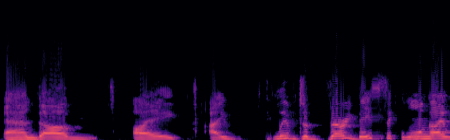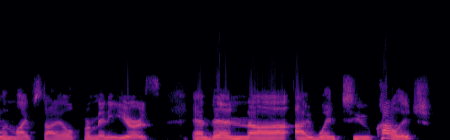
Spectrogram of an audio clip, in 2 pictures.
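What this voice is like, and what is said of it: Long Island New York accent. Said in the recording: “I am a transplanted New Yorker ... I was born on Long Island, which I know you can probably hear in my accent.”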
